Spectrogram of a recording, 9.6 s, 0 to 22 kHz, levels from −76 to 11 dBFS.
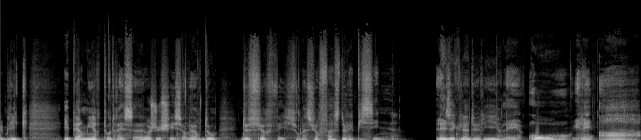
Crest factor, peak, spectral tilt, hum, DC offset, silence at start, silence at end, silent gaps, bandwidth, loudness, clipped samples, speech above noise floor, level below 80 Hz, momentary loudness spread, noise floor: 16 dB; -4 dBFS; -5 dB/octave; none; under 0.1%; 0 s; 0 s; none; 17.5 kHz; -20 LUFS; under 0.1%; 45 dB; -36 dBFS; 11 LU; -65 dBFS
